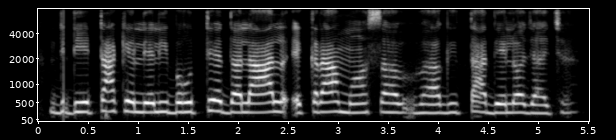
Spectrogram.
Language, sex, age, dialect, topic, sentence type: Maithili, female, 18-24, Angika, banking, statement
